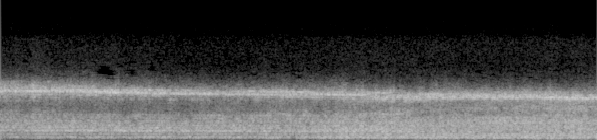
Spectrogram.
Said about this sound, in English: Oh, that sounded like an airplane. It really did.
